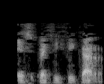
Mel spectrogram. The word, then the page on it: especificar: espagnol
